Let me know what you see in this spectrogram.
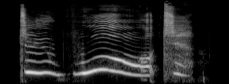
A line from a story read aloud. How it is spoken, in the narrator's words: He wailed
